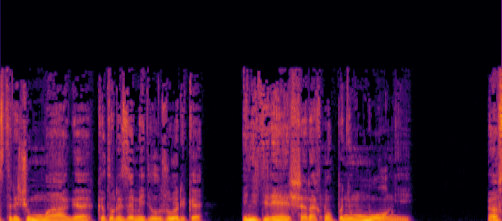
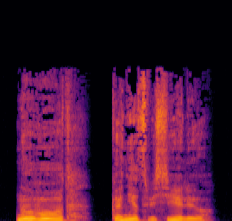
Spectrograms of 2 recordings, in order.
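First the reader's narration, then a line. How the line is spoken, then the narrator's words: Sad. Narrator (Russian): грустно обратился к Жорику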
